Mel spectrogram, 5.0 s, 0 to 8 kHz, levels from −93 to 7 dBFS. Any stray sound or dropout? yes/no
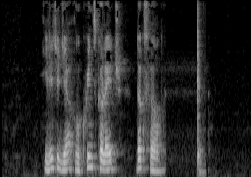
yes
